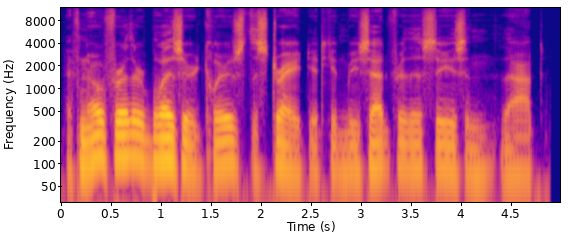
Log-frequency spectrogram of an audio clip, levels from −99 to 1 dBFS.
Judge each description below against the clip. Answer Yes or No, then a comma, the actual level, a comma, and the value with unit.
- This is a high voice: No, very low, 90 Hz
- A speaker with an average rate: Yes, average, 180 wpm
